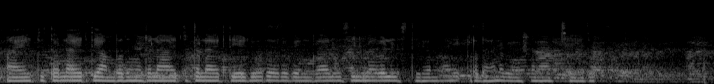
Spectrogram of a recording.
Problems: background conversations at intervals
